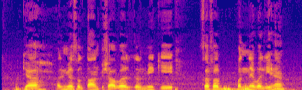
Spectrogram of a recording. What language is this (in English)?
Urdu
